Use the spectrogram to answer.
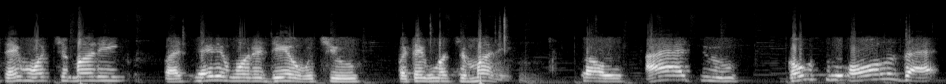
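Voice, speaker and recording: A man in his seventies talking reflectively as a guest, in halting, deliberate phrases with long pauses, through muffled stream audio. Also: fairly high pitch. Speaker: guest, yoga practitioner. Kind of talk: reflective conversational talk.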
